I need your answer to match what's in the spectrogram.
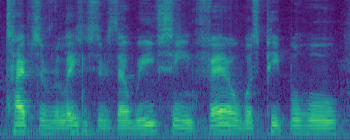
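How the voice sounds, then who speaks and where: A man's voice: lowish voice, fairly even intonation, normal speed, a little hiss or hum. A young adult married man co-hosting a podcast in joking, emphatic casual chat. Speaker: podcast co-host.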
